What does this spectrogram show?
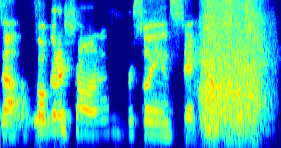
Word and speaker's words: Fogo de Chão: It's a Fogo de Chão Brazilian steakhouse. Fogo de Chão.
